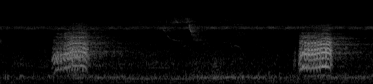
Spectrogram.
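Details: Blue-and-yellow macaw giving two harsh, raspy squawks about two and a half seconds apart, broad and harmonic, with faint high chirps between and a steady high insect-like hiss throughout.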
